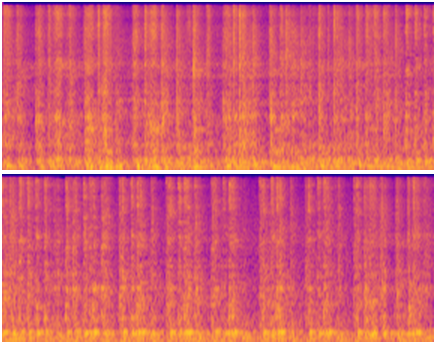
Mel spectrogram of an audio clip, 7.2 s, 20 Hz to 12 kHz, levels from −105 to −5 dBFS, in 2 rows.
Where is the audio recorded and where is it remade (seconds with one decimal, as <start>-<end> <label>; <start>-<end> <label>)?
0.0-3.3 remade; 3.3-6.6 recorded; 6.6-7.2 remade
